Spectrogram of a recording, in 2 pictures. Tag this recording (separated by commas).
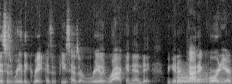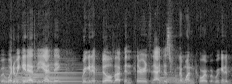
Music, Speech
